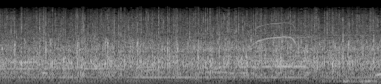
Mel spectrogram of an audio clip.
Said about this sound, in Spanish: Me está llegando más, aplaudan el Espíritu Santo de Dios.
